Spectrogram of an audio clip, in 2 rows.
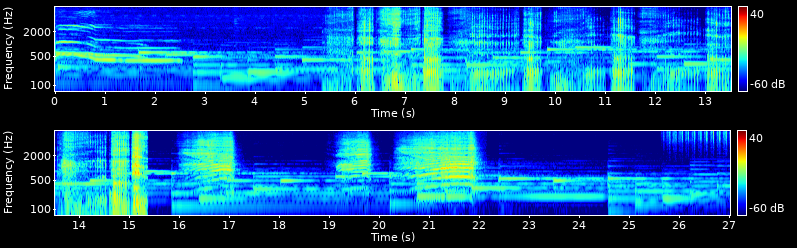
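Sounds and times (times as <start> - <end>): soft background music: 0.0 - 27.0
big cat growling and snarling: 5.3 - 15.4
cow mooing: 5.4 - 15.4, 16.0 - 17.2, 19.1 - 22.1.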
